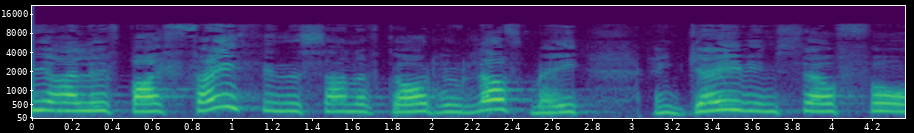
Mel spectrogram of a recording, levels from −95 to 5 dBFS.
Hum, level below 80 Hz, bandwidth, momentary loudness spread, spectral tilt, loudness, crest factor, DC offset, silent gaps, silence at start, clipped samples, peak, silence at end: none; -70 dBFS; 11.5 kHz; 8 LU; -6 dB/octave; -25 LUFS; 16 dB; under 0.1%; none; 0 s; under 0.1%; -8 dBFS; 0 s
